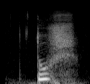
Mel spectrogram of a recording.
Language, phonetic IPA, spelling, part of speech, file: Russian, [tuʂ], тушь, noun, Ru-тушь.ogg
- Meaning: 1. India ink 2. mascara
